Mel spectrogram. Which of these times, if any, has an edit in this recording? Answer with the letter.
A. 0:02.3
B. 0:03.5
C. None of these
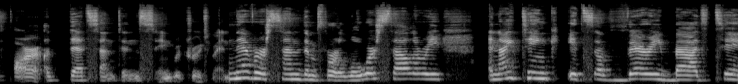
A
